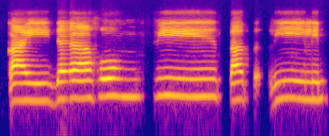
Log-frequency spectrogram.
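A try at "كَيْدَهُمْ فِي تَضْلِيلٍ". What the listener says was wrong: Jangan tada, jangan ada e-nya. Jangan ada e-nya ya. Bukan kol-kolah itu.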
